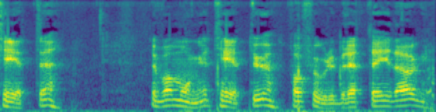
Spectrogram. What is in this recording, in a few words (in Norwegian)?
tete, Numedalsmål; De va månge tetu på fuglebrette i dag.; Substantiv hokjønn; Dyreriket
